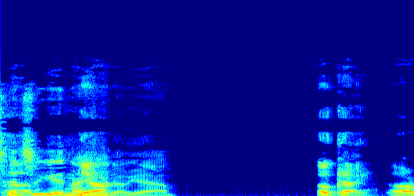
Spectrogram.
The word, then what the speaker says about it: Tetsuya Naito: at which Tetsuya Naito became the IWGP World and Intercontinental Champion.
